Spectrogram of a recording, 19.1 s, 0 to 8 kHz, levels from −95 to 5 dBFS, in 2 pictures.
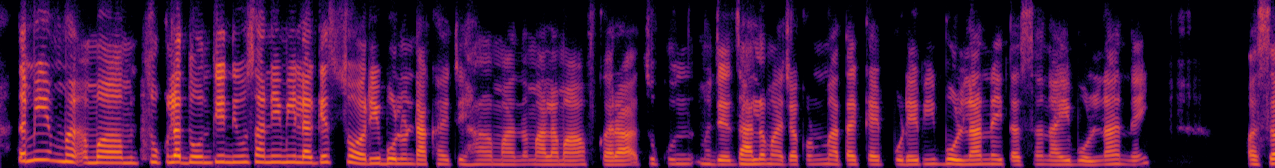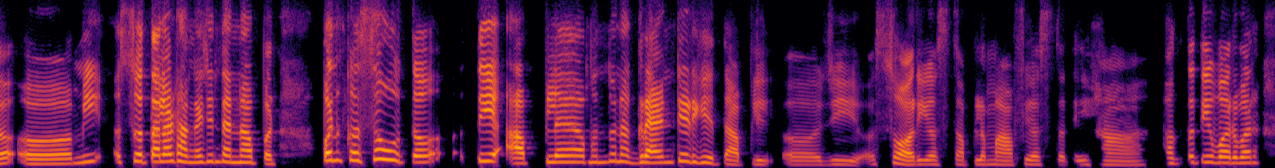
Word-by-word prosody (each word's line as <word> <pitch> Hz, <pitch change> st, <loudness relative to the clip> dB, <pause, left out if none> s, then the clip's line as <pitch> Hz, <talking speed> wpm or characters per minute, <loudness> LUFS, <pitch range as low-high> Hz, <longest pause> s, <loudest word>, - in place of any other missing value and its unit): तर -, -, +4 dB
मी 410 Hz, +1 st, 0 dB
म 335 Hz, -3 st, -5 dB, 0.2 s
म 265 Hz, -1 st, -2 dB
चुकलं 300 Hz, 0 st, +1 dB
2-3 285 Hz, +1 st, -1 dB
दिवस 295 Hz, +1 st, -6 dB
आणि 295 Hz, 0 st, -2 dB
मी 295 Hz, 0 st, -3 dB
लगेच 280 Hz, +2 st, -2 dB
सॉरी 240 Hz, -5 st, -2 dB
बोलून 225 Hz, 0 st, -5 dB
टाकायचे. 205 Hz, 0 st, -5 dB
हा 200 Hz, +1 st, -11 dB
माझ 195 Hz, -1 st, -10 dB
मला 190 Hz, -1 st, -5 dB
माफ 190 Hz, +1 st, -6 dB
करा 185 Hz, 0 st, -3 dB
चुकून 220 Hz, -1 st, -16 dB
म्हणजे 200 Hz, -3 st, -6 dB
झालं 210 Hz, 0 st, -2 dB
माझ्याकडून 200 Hz, -1 st, -10 dB
मग 215 Hz, -, -8 dB
आता 200 Hz, 0 st, -5 dB
काय 195 Hz, -1 st, -5 dB
पुढे 195 Hz, 0 st, -6 dB
मी 215 Hz, -, -11 dB
बोलणार 200 Hz, -1 st, -2 dB
नाही 215 Hz, -1 st, -8 dB
तसं, 190 Hz, +2 st, -11 dB
नाही 185 Hz, 0 st, -7 dB
बोलणार 195 Hz, +4 st, -6 dB
नाही. 190 Hz, +4 st, -12 dB, 0.8 s
असं 215 Hz, +3 st, -1 dB
अ, 220 Hz, +1 st, +2 dB
मी 310 Hz, +5 st, +2 dB, 0.2 s
स्वतःला 330 Hz, +1 st, +7 dB
सांगायचे 315 Hz, -2 st, +3 dB
त्यांना 295 Hz, -2 st, +5 dB
आपण. 240 Hz, -6 st, +1 dB, 0.4 s
पण 380 Hz, +1 st, +8 dB
कसं 385 Hz, +3 st, +3 dB
होतं, 320 Hz, -8 st, +4 dB, 0.3 s
ते 345 Hz, -1 st, +9 dB
आपल्या 300 Hz, +5 st, +4 dB
म्हणतो 290 Hz, +4 st, -5 dB
ना, 325 Hz, -, +1 dB
ग्रँटेड 290 Hz, +3 st, +6 dB
घेता 255 Hz, -8 st, -1 dB
आपली 190 Hz, +1 st, -6 dB
अ, -, -, -12 dB, 0.3 s
जी 190 Hz, -1 st, -8 dB, 0.2 s
सॉरी 200 Hz, -5 st, 0 dB
असतं, 195 Hz, 0 st, -9 dB
आपलं 195 Hz, +2 st, -8 dB
माफी 190 Hz, +2 st, -6 dB
असतं 190 Hz, 0 st, -11 dB
ते 190 Hz, -, -13 dB
हां, 180 Hz, -1 st, -9 dB, 0.2 s
फक्त 250 Hz, +3 st, -5 dB
ते 295 Hz, -, +4 dB
वरवर 265 Hz, -1 st, +2 dB
225 Hz, 195 wpm, -22 LUFS, 195-295 Hz, 0.8 s, ते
